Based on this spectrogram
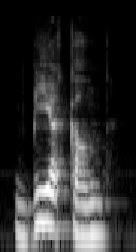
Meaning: beer jug
- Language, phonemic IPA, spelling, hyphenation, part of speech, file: Dutch, /ˈbir.kɑn/, bierkan, bier‧kan, noun, Nl-bierkan.ogg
